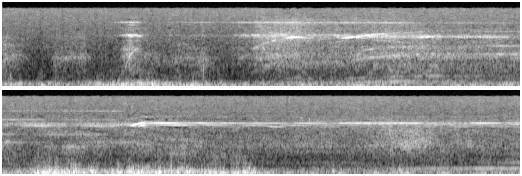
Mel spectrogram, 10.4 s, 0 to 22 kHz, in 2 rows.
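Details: FT Freedom Fox V2 RC plane, maiden flight in SAFE mode with an AR630 receiver, cool breezy morning, heard from the ground: a distant high electric motor whine rises and falls smoothly with throttle, with no cutting out. The motor is healthy.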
